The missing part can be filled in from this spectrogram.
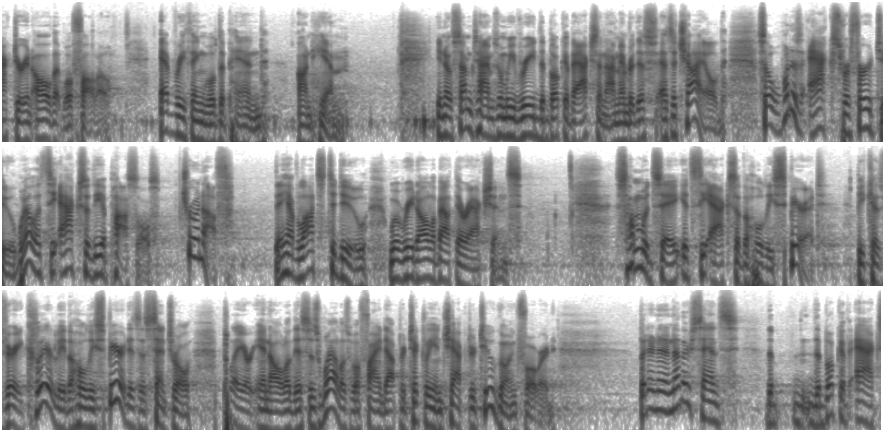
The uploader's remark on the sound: At Pender's Traditional Worship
